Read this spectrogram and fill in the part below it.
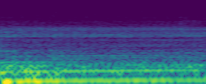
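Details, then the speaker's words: Camper van driving at modest speed in first gears after wheel bearings replaced: steady low engine drone, no metallic grinding or whirring from wheels; normal running. "bon bien sûr on a un bruit de moteur ça on va pas se le cacher il fait du bruit il y a pas de bruit de métal"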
